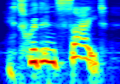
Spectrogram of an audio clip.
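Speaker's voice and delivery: high, bright cry of relief; relieved exclamation. A narrator's reading. Twilight spotting Fluttershy's cottage, relieved exclamation. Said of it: "she exclaimed in relief".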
